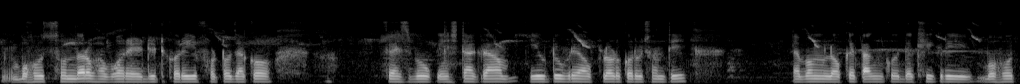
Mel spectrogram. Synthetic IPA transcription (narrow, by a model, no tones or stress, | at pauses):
bɔɦut̪sund̪ɔɾɔbʱabɔɔɾeeɖiʈkɔɾipʰoʈod͡ʒakɔ | pʰesbukinsʈaɡɾamjuʈubɾeɔploɽkɔɾut͡ʃʰɔnt̪i | ebɔŋloket̪aŋkud̪ekʰikɔɾibɔɦut̪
